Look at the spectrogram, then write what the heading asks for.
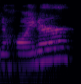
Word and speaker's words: Hoyner: question is from hoyner i'm sorry if i mispronounced your last name no you said it right that's the german pronunciation but i go by hewner either way okay so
